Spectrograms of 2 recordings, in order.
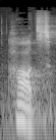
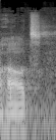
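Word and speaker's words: Hardres: of upper and lower hearts in kent i'm learning to pronounce them with an h um because the early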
